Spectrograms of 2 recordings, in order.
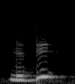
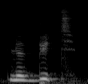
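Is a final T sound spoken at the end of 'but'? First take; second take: no; yes. First: The final T sound is silent. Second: The final T sound is pronounced. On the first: This is how it is said in Quebec. "Au Québec, par exemple, on ne le prononce pas" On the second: This is how it is said in southern France. "Dans le sud de la France, on prononce le T"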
